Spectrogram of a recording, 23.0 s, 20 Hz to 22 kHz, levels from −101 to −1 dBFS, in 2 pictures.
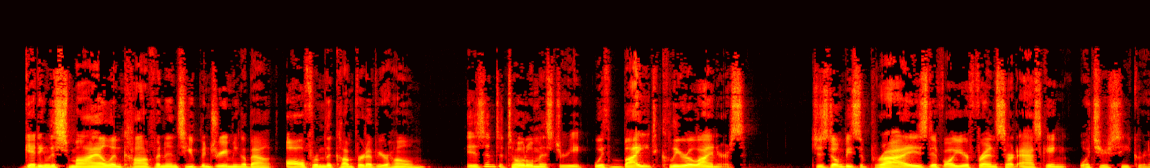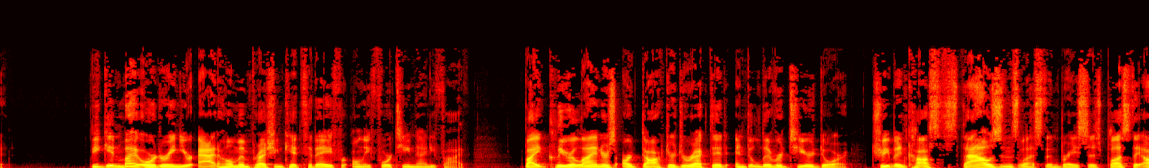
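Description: Clock drift between sender and receiver runs through the whole speech clip: the sender's clock is about 2% slower, so the receiver's buffer keeps draining.

Repeated timing corrections follow from 0.31 to 22.63 s. The receiver repeats short pieces to stay in step, playing at 98% speed and adding around 0.4 s overall.

A short stall from a late packet occurs at 14.97 to 15.00 s. The buffer ran empty, so 16 ms of the last sound is held too long before playback resumes, with nothing lost.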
